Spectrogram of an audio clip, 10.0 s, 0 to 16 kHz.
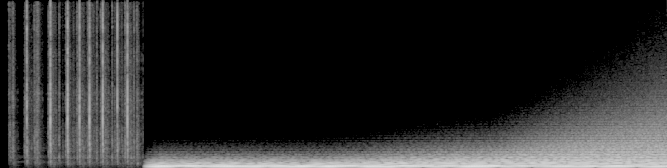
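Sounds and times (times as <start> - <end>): typewriter key strikes: 0.2 - 2.2.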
